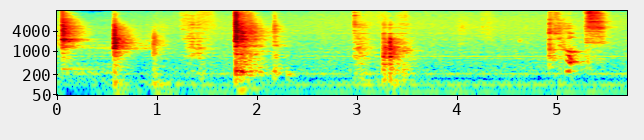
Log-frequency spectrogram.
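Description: Beans spooned into a casserole dish, with scattered clinks and knocks of a spoon against the dish and soft wet plops at irregular intervals, close by.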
